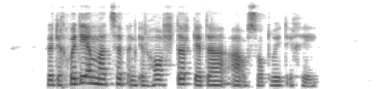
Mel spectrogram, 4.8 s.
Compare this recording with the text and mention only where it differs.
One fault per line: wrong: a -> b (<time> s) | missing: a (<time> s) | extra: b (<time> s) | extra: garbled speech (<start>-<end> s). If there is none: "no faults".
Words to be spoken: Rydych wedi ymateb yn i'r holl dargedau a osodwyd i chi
no faults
